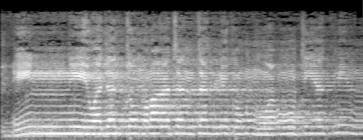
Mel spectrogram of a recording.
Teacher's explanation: امرأتان تملکہم میں اخفاء کو مکمل طور پر چھوڑ دیا گیا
